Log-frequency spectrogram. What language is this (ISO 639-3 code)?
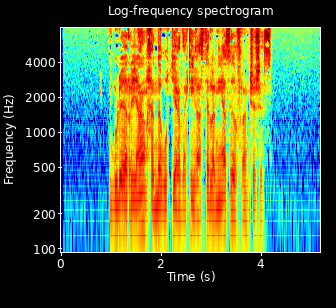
eus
